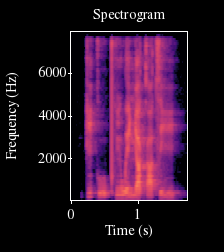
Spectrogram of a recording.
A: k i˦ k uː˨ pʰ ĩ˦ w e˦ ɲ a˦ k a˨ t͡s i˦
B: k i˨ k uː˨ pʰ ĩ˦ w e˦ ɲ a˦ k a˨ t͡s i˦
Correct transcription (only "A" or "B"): A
